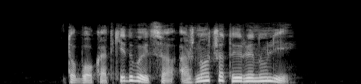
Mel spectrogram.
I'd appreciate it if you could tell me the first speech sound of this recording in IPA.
t̪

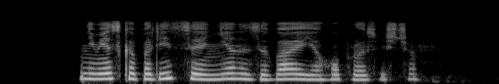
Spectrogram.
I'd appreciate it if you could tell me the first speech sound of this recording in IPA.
nʲ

